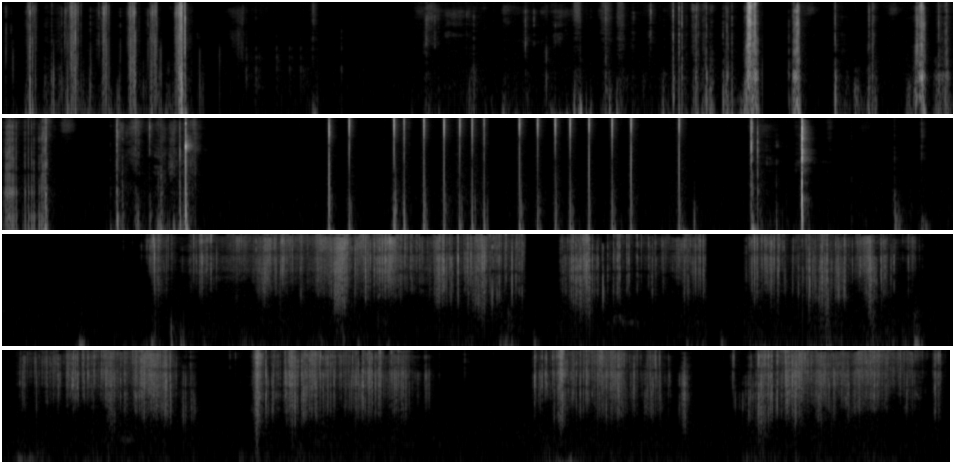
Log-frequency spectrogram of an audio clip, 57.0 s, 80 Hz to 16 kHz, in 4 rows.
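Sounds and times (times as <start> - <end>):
crackling and crinkling: 0.0 - 4.8, 6.3 - 15.1, 30.6 - 42.4, 43.0 - 49.4, 50.8 - 57.0
crinkly rustle: 30.8 - 42.2, 43.1 - 45.7, 46.6 - 49.3, 50.8 - 53.2, 53.8 - 57.0.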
